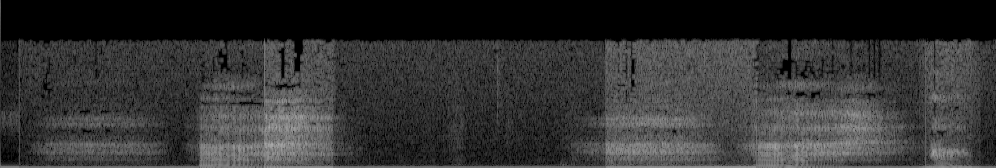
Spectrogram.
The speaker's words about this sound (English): I will emphasize the two parts of the exhale and inhale with the pause between.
